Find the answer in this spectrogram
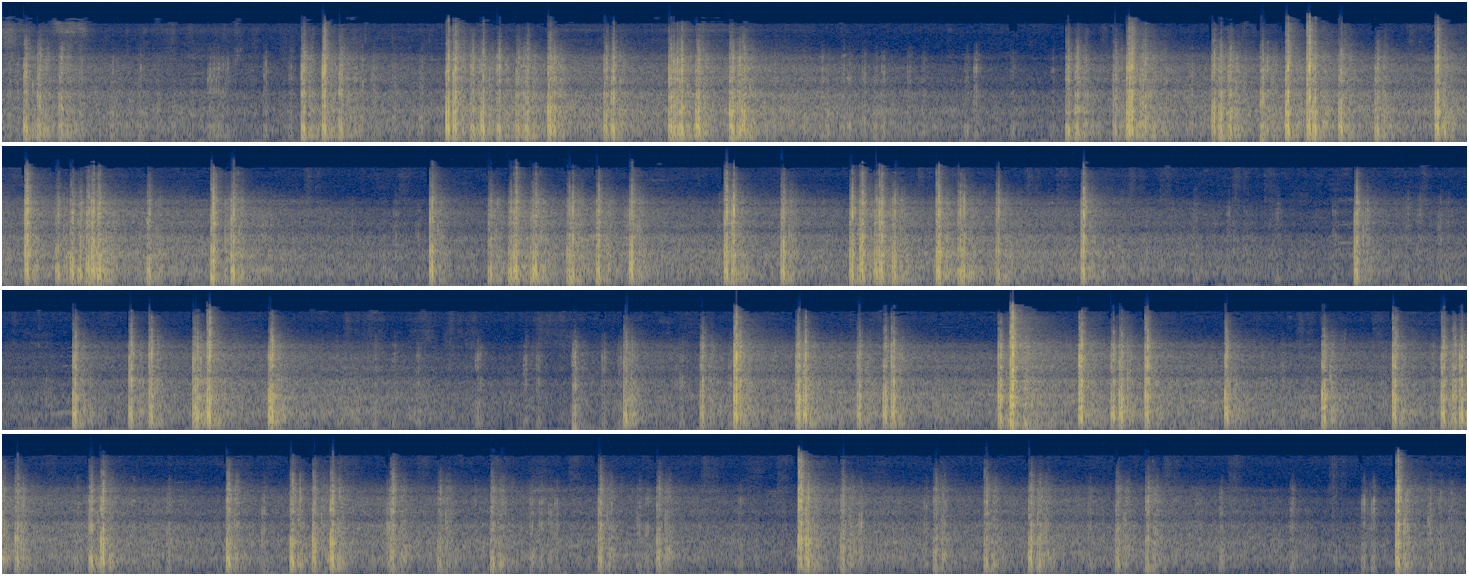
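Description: Fireworks display: a dense barrage of bangs and crackles from bursting shells, several a second, over a continuous rumble.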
